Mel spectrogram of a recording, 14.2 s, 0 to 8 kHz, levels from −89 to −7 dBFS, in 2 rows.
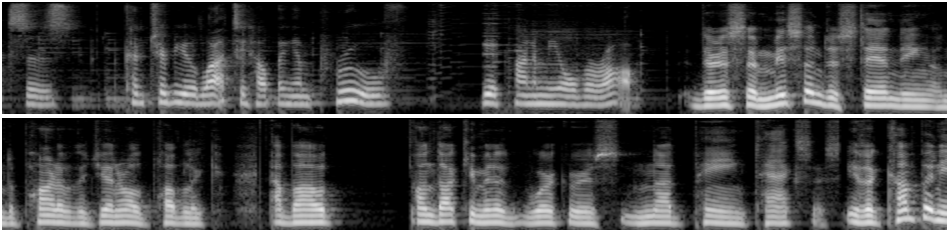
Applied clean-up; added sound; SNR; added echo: neural mask model RNNoise.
